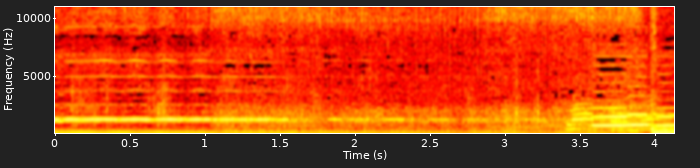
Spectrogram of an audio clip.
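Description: Background music on a bansuri flute: one long held note over a low steady drone fades about halfway through, and a new flute phrase begins near the end.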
